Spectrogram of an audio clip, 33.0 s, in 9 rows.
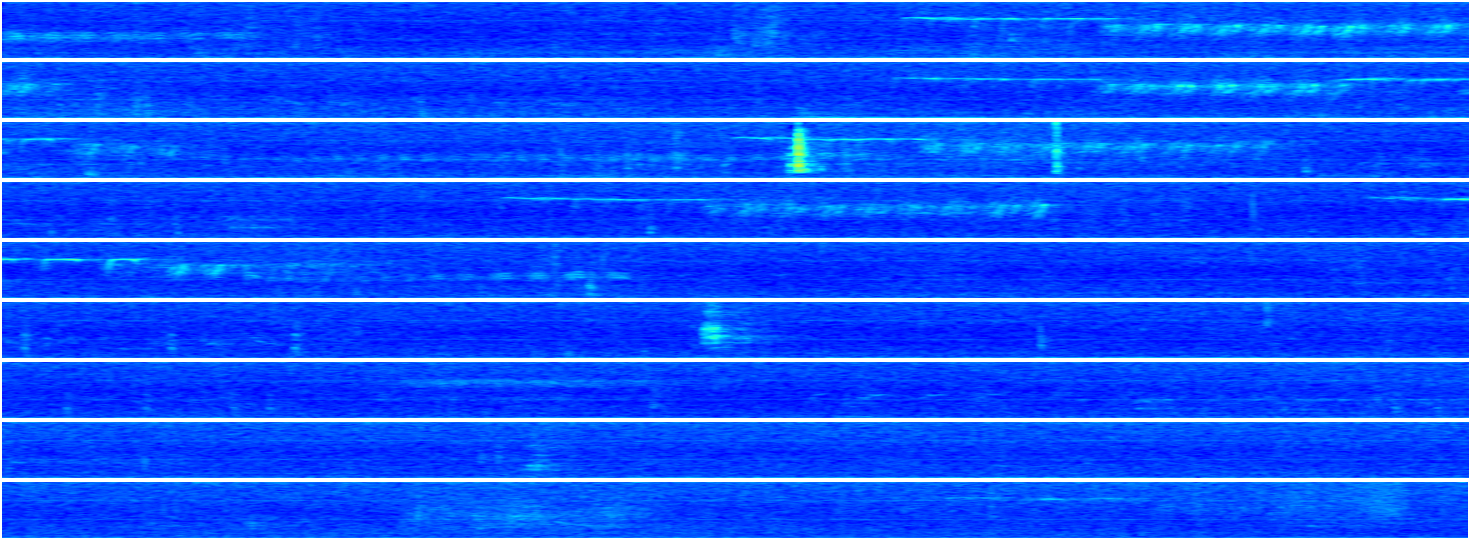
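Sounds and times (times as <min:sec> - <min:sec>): small songbird singing: 0:02.2 - 0:03.9.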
